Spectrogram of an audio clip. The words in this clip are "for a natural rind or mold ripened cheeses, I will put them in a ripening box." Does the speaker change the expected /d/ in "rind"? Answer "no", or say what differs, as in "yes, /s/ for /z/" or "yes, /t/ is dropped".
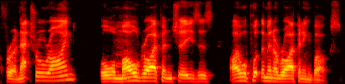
no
